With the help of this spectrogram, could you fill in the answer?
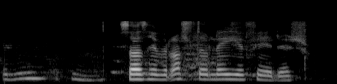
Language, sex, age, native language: Icelandic, female, 10, Icelandic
